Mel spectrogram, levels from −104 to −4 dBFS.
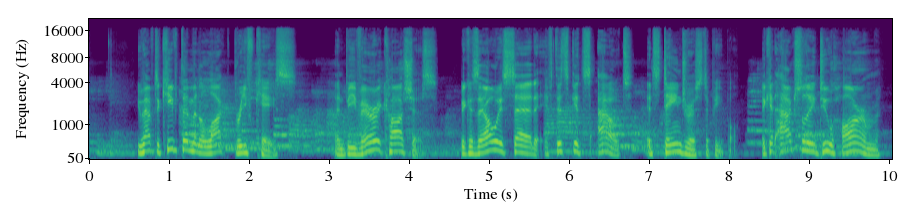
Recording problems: voice in the background; noticeable; throughout; 15 dB below the speech

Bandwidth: 17 kHz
